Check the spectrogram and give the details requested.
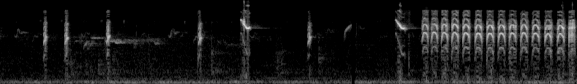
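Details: Yuhina (prenjak batu) song; scattered sharp high chips and thin slurred whistles open, then a sudden steady chattering trill of evenly spaced buzzy notes, about seven per second.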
